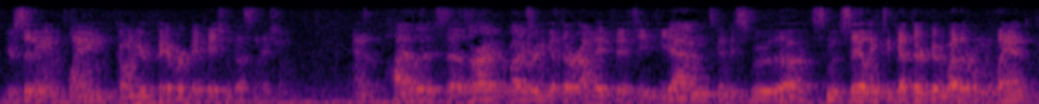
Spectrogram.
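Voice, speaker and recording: A man's voice: mid-range voice, fairly even intonation, fast talker. A man speaking as a prosecutor, questioning potential jurors in an informal, explanatory way with casual asides. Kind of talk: courtroom jury questioning, conversational. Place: indoor courtroom. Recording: very echoey courtroom, muffled, faint noise.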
